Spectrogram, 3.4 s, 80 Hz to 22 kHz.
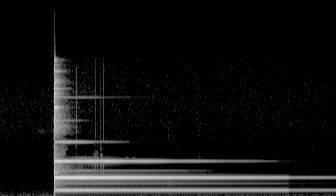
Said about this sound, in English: hopefully you were able to count 3, 4, maybe 5 breaths between those bells. Maybe you lost track.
